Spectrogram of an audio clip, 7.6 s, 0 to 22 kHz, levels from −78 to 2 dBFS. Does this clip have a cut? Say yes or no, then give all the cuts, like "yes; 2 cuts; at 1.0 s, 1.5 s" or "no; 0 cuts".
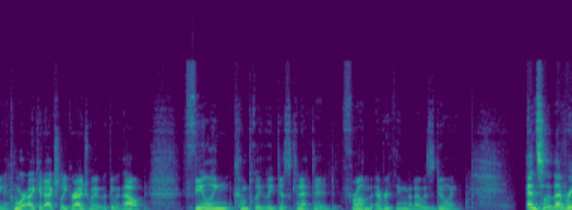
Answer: yes; 1 cut; at 1.5 s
